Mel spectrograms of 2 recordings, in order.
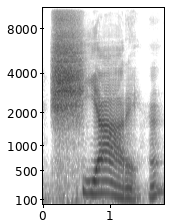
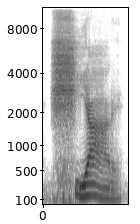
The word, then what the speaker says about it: sciare: E, or Italian E, you have sh, the sound sh, like scelta, choice. Sciare, SC plus I, sciare, to ski.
